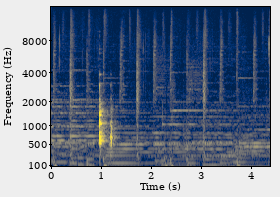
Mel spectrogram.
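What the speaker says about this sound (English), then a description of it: "Let's spoon some of this out and get into it." A spoon scooping salmon salad out of a bowl, producing a series of soft, close clinks and taps with one sharper knock, in a quiet room.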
